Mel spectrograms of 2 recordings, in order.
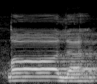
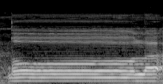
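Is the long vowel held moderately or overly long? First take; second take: moderate; overlong. First: The long vowel is held only moderately. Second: The long vowel is stretched out too long. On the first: The speaker calls it right. "jadi hanya diayunkan saja" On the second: The speaker calls it wrong. "Jangan qala. Ah, itu terlalu panjang"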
